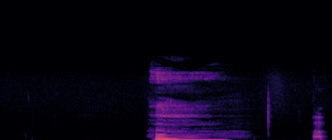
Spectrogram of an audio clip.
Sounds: Sigh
